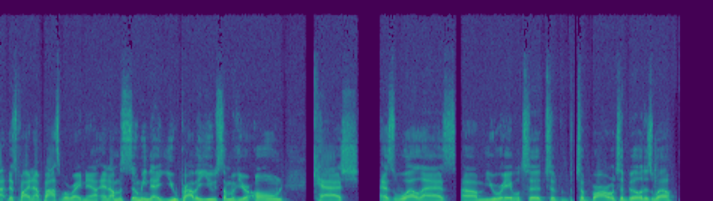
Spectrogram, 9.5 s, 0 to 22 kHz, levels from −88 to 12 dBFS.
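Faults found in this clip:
Low bit depth without dither, whole clip. Grainy, gritty distortion rides on the speech and changes with it. Quiet syllables and decays break up and sputter. Error sits only about 30 dB below the signal. Likely cause: samples rounded to a coarse grid with no dither, which fits an 8-bit stage. Error tracks the waveform, so it sounds like distortion, not steady hiss. Check format conversion in the capture or transcode path.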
